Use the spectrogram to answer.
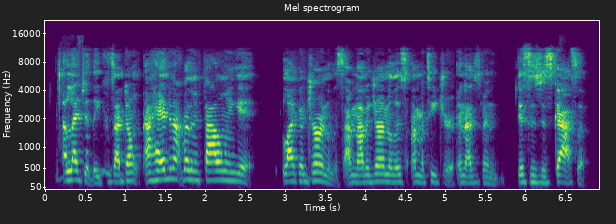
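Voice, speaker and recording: Very fast speech from a woman at medium pitch, with ordinary pitch variation. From Baltimore, US. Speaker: teacher and podcast co-host. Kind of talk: casual chat. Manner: animated.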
